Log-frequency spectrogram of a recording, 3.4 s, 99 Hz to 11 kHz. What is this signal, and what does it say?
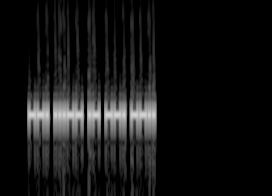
Morse code, heard as a keyed tone, about 46 wpm, 700 Hz. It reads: G3AGZ
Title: DXCC-100 Call Signs - 5 Characters - 45wpm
